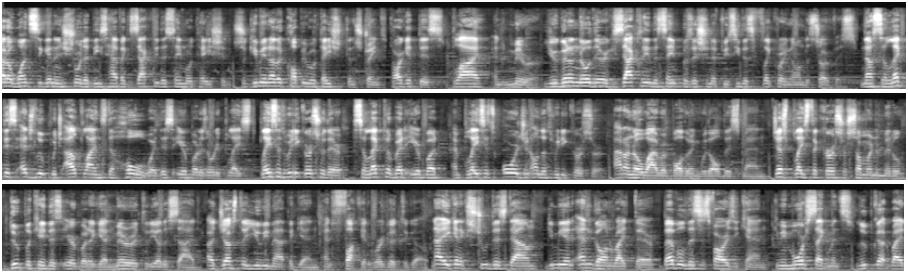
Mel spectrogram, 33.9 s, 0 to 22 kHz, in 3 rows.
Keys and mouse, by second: 1.2 middle click, 2.8-3.7 drag, 4.5 click, 5.5 ctrl+a, 5.9 Tab, 6.7-8.4 middle drag, 8.5 shift+middle drag, 8.9 middle click, 9.6-10.5 middle drag, 10.6 z, 11.3 alt+click, 11.7 alt+click, 12.1 alt+click, 13.5 middle click, 14.2 middle drag, 14.4 shift+s, 15.2 z, 15.4 Tab, 15.7 click, 17.5 ctrl+alt+shift+c, 18.0 shift+click, 18.3-18.8 drag, 18.8 Tab, 18.8-21.0 typing, 19.9 drag, 20.5 click, 20.6 Tab, 20.7 click, 20.7 middle click, 21.0 ctrl+z, 21.5 click, 21.9 click, 22.2-23.0 typing, 22.6 Tab, 24.9 ctrl+z, 26.5 g, 27.5 g, 28.0 ctrl+s, 28.0 e, 28.0 g, 30.8 ctrl+z, 30.8 ctrl+b, 32.1-33.2 drag.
